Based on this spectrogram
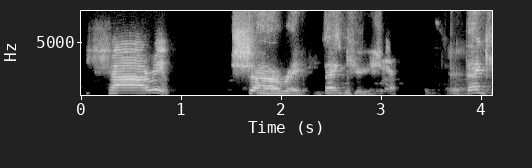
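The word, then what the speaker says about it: Syarif: It's S-Y-A... R-I-F, Sharif.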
